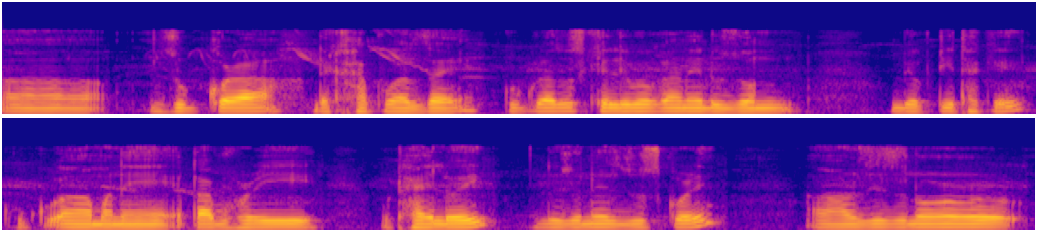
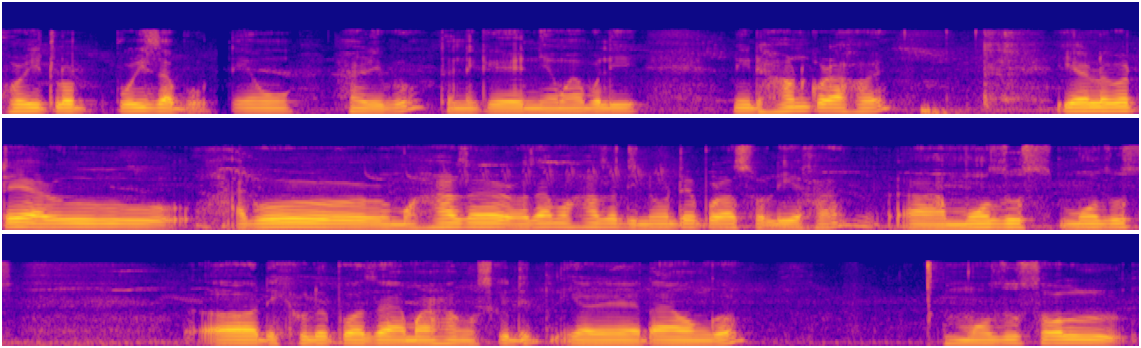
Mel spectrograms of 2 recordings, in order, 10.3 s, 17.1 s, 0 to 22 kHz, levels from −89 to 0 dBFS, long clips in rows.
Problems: background sounds at intervals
